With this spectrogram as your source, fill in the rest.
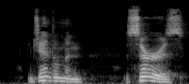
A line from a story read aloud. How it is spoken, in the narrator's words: the policeman exclaimed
